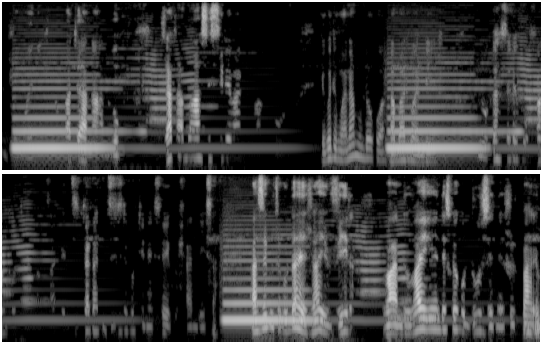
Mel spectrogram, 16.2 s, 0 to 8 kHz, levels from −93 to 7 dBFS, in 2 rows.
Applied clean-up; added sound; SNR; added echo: classical method spectral subtraction.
